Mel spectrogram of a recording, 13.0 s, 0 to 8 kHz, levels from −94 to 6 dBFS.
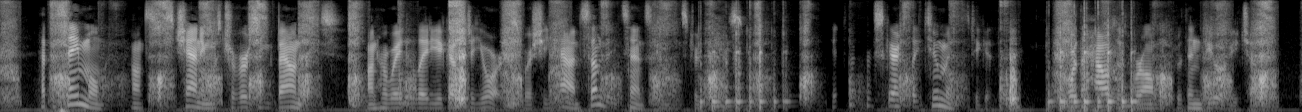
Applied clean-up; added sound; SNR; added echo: neural mask model RNNoise.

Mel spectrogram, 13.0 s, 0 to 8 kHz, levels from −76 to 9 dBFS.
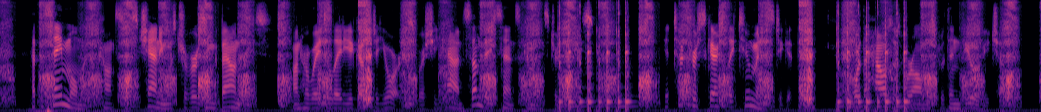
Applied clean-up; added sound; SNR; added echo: none; Telephone + Writing; 0 dB; none.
